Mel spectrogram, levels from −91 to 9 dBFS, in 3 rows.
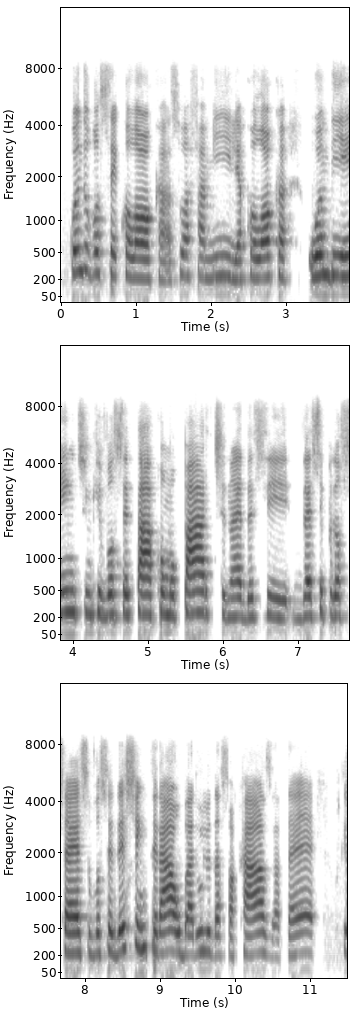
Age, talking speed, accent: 30-49, 150 wpm, Brazilian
